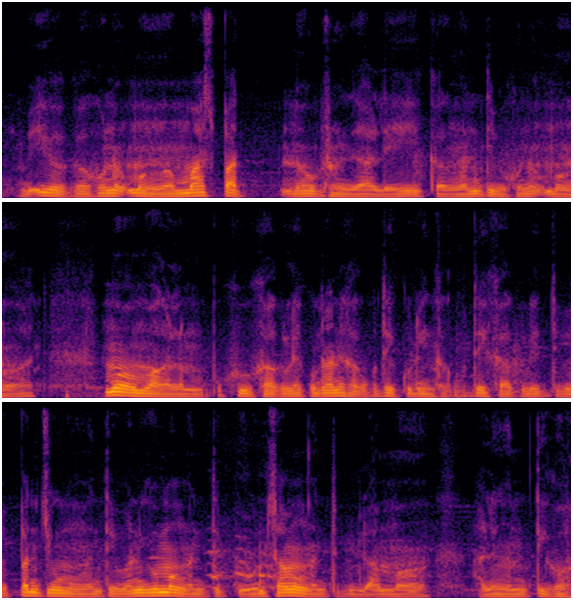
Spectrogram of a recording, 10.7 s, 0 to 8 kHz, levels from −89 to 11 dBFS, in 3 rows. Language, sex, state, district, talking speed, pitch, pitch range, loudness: Wancho, male, Arunachal Pradesh, Longding, 80 wpm, 100 Hz, 90-110 Hz, -20 LUFS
